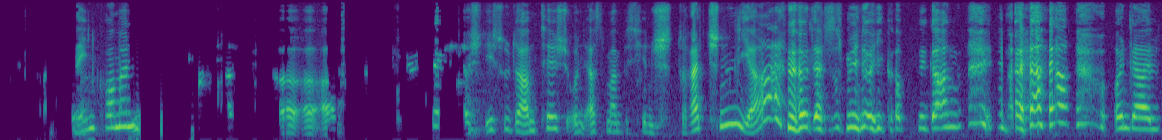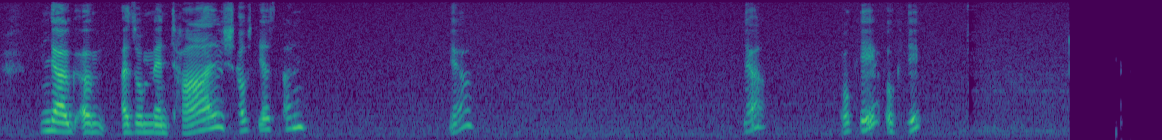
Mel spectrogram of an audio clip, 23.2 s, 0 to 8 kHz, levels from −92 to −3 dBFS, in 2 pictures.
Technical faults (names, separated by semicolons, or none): speech suppressed in double talk; other side's voice leaking through; background gated by the echo canceller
